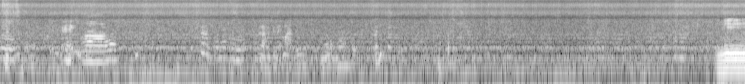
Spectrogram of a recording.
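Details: Hive-box colony of Asian honey bees, transferred from forest roughly three months ago, humming during honey harvest; an even buzzing drone persists, briefly overlaid by voices early on and again at the very end.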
